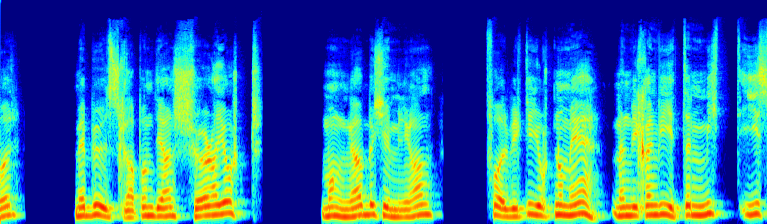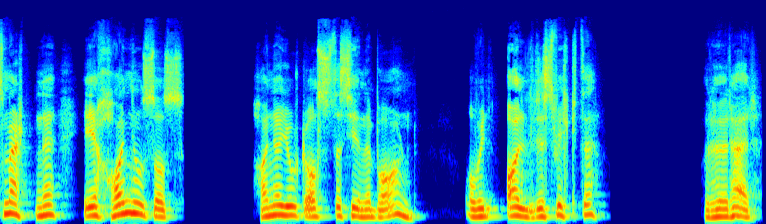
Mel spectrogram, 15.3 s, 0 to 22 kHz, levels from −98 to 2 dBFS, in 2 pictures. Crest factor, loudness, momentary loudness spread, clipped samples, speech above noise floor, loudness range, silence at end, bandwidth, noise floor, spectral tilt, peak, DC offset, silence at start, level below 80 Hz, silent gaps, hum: 18 dB; -19 LUFS; 10 LU; under 0.1%; over 72 dB; 4 LU; 0.1 s; 12.5 kHz; under -90 dBFS; -6.5 dB/octave; -2 dBFS; under 0.1%; 0 s; -76 dBFS; 0.25-0.73 s, 2.62-3.20 s, 4.43-4.85 s, 9.51-10.20 s, 13.77-14.68 s; none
